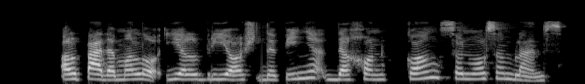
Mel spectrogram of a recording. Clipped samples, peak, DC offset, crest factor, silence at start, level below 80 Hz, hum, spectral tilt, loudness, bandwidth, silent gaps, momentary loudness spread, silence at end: under 0.1%; -2 dBFS; under 0.1%; 18 dB; 0.6 s; -68 dBFS; none; -2.5 dB/octave; -20 LUFS; 8.4 kHz; 3.92-4.07 s; 10 LU; 0.25 s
